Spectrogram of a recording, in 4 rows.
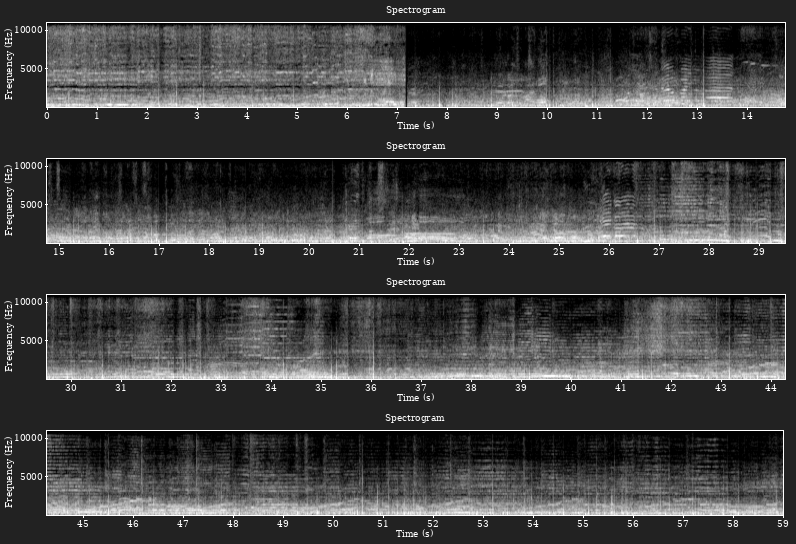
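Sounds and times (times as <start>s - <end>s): music playing: 0.0s - 7.2s, 23.1s - 59.0s
fireworks bangs and crackles: 0.0s - 59.0s.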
